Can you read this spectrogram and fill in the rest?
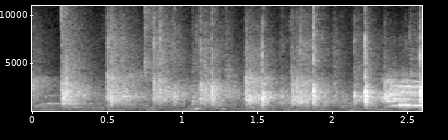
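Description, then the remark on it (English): A short round of applause for the day's DJ: a small group clapping in quick, uneven bursts that blend into a steady crackle, fairly soft and with no talking over it. “How about a round of applause for our DJ today”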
